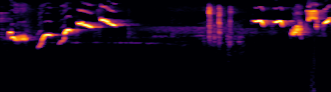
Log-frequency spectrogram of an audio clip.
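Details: Agitated white-rumped shama in a household with other birds, delivering rising slurred whistles and chattering notes, then a short gap, a harsh burst, and fast bright whistled phrases.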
